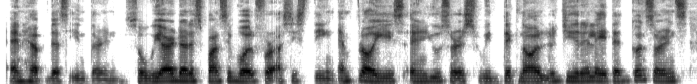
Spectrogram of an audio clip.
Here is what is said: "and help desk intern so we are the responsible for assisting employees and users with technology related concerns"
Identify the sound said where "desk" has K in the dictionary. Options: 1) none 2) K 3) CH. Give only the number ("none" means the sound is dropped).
1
